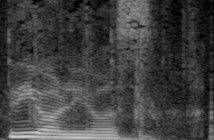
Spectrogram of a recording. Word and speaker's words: Liolios: I'm sitting in Frankfurt today with Nektarios Liolios.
